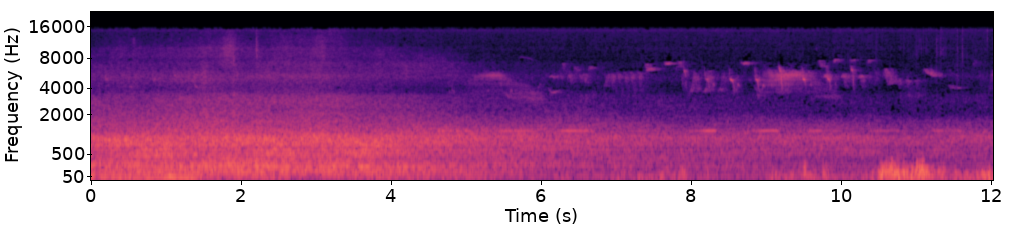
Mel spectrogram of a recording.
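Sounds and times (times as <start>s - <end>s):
songbirds chirping and trilling: 4.1s - 12.0s.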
